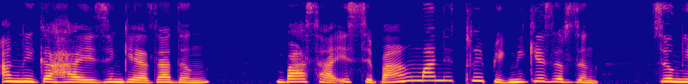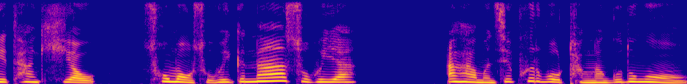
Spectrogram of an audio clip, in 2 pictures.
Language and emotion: Bodo, fearful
